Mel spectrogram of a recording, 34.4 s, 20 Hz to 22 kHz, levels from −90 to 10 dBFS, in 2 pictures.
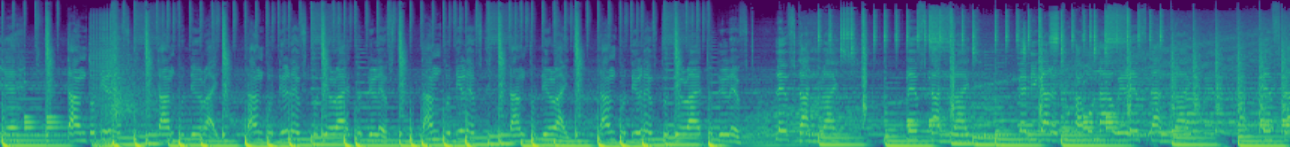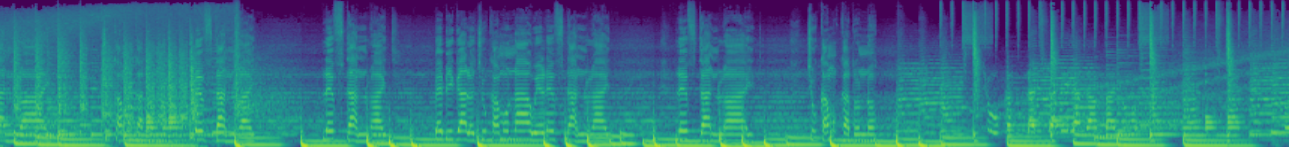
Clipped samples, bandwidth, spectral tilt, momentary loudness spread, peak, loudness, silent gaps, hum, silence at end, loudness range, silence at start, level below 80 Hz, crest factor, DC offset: under 0.1%; over 20 kHz; -5.5 dB/octave; 5 LU; 0 dBFS; -12 LUFS; none; none; 0 s; 2 LU; 0 s; -14 dBFS; 10 dB; under 0.1%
